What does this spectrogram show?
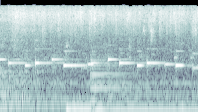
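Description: Steady hiss of ordinary water falling from a bathroom shower, spraying and splashing continuously, with a soft melodic music bed of sustained tones playing underneath throughout.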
